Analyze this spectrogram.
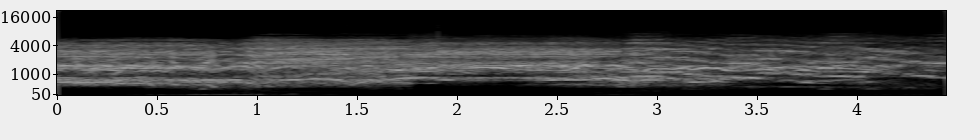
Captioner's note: men shouting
